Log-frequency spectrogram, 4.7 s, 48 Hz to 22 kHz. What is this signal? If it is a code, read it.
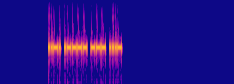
Morse code, heard as a keyed tone, about 46 wpm, 700 Hz. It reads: F1OV
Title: DXCC-100 Call Signs - 4 Characters - Repeated 3x - 45wpm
